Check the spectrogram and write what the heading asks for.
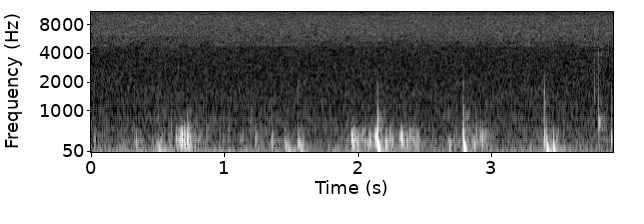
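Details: Stomach growling at night after not eating all day: soft gurgling and bubbling rumbles from the belly in a quiet room; hunger borborygmi.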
